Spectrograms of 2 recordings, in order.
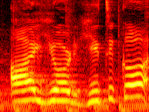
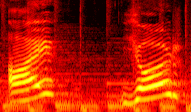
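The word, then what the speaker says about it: Agiorgitiko: Learn how to say it, Ioannina, and I've always loved a little trick, which is Ioannina.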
